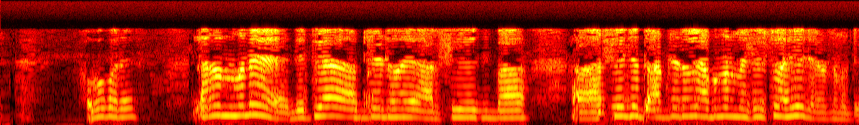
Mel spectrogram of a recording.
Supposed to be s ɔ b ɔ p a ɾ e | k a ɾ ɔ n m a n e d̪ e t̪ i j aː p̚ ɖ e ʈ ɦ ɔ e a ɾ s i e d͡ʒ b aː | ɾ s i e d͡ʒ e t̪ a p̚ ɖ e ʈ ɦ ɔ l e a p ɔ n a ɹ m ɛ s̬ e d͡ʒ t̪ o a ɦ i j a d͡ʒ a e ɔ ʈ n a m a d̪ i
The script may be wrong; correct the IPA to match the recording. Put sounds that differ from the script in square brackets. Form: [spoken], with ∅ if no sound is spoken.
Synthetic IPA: [h] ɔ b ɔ p a ɾ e | k a ɾ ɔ n m a n e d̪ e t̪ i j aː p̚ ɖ e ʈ ɦ ɔ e a ɾ s i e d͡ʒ b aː | ɾ s i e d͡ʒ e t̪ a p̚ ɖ e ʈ ɦ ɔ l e a p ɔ n a [ɾ] m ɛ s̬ e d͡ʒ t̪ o a ɦ i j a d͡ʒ a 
